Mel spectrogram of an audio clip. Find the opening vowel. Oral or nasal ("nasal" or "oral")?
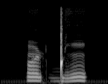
nasal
